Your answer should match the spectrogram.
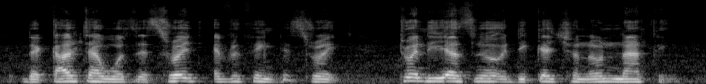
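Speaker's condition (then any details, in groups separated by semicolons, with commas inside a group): Neurological disease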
